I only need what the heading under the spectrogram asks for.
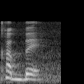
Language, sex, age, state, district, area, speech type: Dogri, female, 18-30, Jammu and Kashmir, Reasi, urban, read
